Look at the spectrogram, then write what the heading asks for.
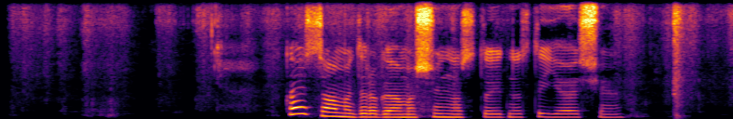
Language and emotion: Russian, sad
